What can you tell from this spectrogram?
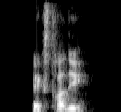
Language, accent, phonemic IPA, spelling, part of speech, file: French, France, /ɛk.stʁa.de/, extrader, verb, LL-Q150 (fra)-extrader.wav
- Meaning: to extradite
